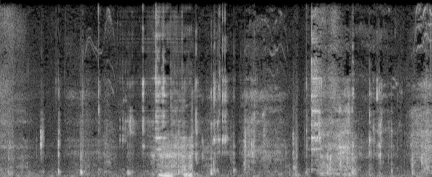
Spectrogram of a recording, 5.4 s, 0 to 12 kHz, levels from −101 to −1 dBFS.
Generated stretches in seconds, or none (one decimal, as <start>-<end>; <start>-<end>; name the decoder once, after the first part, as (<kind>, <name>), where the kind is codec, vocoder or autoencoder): 1.5-2.4 (vocoder, Vocos)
